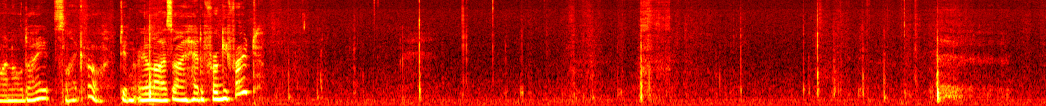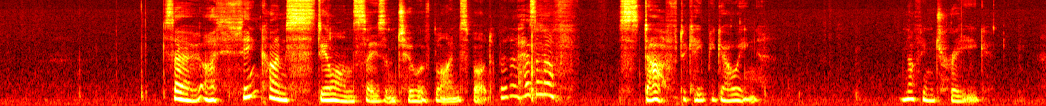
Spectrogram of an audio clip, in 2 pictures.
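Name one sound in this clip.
Fabric rustles softly as it is handled.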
